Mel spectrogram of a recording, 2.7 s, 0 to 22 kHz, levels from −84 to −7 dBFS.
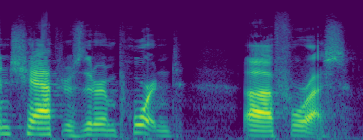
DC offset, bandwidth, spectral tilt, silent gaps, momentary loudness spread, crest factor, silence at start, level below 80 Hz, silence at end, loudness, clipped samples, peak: under 0.1%; 12.5 kHz; -4 dB/octave; none; 9 LU; 20 dB; 0 s; -58 dBFS; 0.15 s; -19 LUFS; under 0.1%; 0 dBFS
